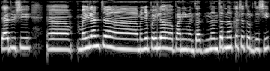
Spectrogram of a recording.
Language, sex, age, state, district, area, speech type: Marathi, female, 30-45, Maharashtra, Osmanabad, rural, spontaneous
